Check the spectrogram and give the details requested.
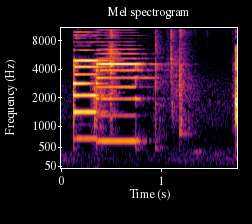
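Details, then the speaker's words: Falls monitor with recorded voice message ("please sit down and use the nurse's call button"), followed by loud electronic alarm tones as the patient stands and the magnet is pulled from the monitor. "you will notice just after the messages is admitted from the monitor it will alarm anyway"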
